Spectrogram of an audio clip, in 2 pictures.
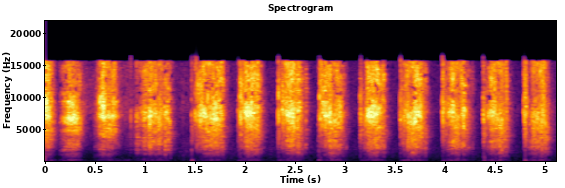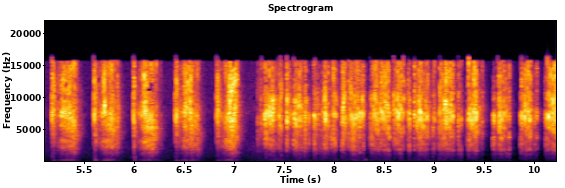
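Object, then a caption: Salt block candle holder. Long nails scratch back and forth across the rough face and sides of a lit pink Himalayan salt double candle holder made of solid salt. The result is a fast, uneven series of bright, gritty rasping strokes, roughly two to three per second. Each stroke is a hissy burst with almost no low end.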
